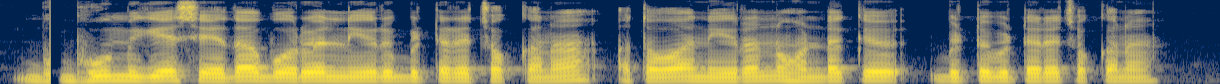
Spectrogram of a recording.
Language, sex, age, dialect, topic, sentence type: Kannada, male, 18-24, Dharwad Kannada, agriculture, question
